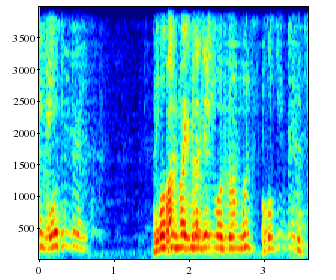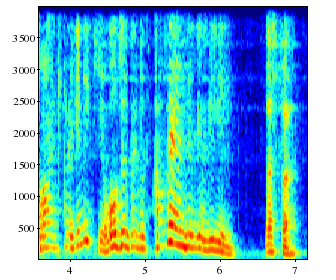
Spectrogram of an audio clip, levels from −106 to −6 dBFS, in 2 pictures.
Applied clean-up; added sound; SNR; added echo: neural mask model DeepFilterNet 3.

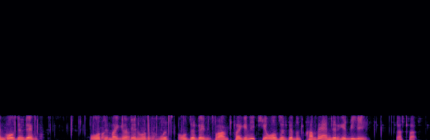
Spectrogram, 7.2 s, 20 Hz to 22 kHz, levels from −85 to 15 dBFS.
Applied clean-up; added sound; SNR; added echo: neural separator model SepFormer WHAMR!.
